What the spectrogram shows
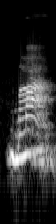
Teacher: Ma perut bibir bagian luar. Jadi ba dengan ma itu sama cara pengucapannya. Bedanya satu perut bibir bagian dalam.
